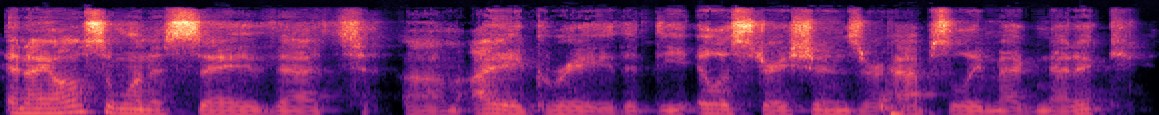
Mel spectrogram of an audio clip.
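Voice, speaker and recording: Affirming man hosting, mid-pitched voice. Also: steady tone, moderate pace. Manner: affirming, thoughtful. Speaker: podcast host. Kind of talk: conversational interviewing.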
